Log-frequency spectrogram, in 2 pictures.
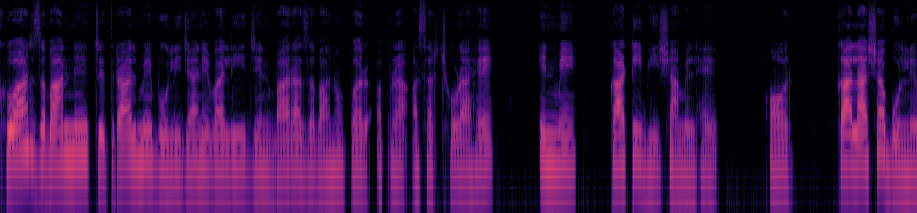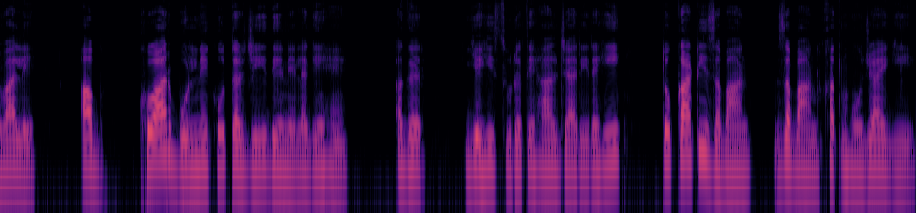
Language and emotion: Urdu, neutral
